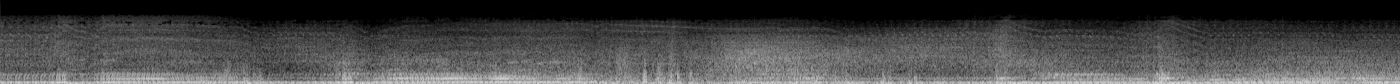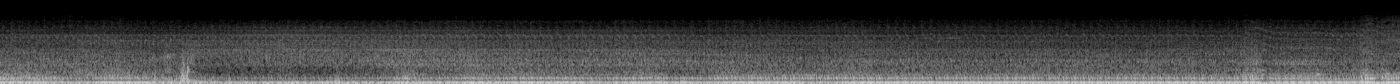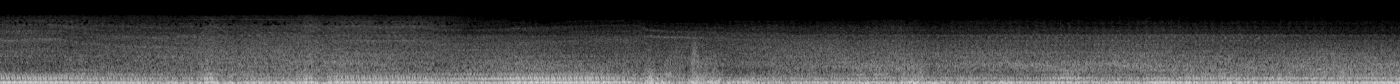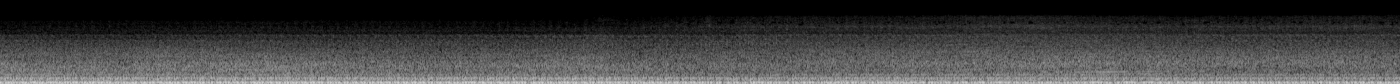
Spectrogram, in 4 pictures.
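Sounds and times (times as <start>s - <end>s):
road noise: 0.0s - 56.0s
vehicle engine: 0.0s - 56.0s
wind rumbling on microphone: 1.7s - 18.8s, 28.8s - 42.2s.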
